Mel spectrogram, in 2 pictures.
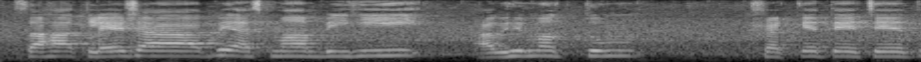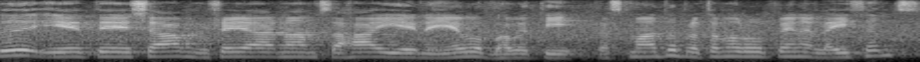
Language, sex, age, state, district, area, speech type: Sanskrit, male, 18-30, Tamil Nadu, Chennai, urban, spontaneous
